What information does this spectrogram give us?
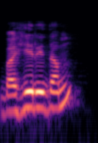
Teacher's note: Bahihi visarga changes to repha. Idam bahiridam because of sandhi.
